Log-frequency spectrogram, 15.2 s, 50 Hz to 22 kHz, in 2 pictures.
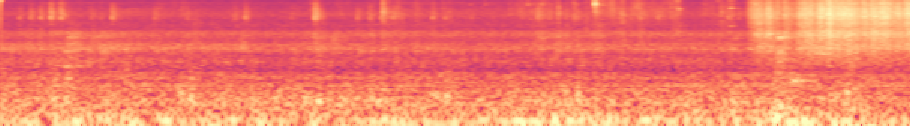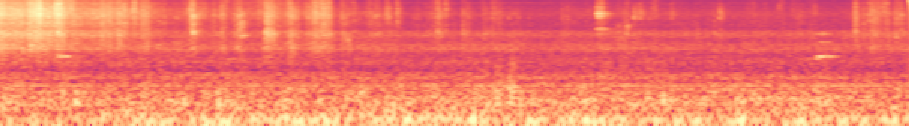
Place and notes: Tze-Chiang Limited Express, to Tainan station
North District, Tainan City, Taiwan, 3 September, 21:13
